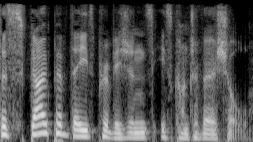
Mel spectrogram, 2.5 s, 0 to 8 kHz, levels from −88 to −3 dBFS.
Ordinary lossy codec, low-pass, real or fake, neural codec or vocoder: MP3, 48 kbps; 7.2 kHz; real; none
